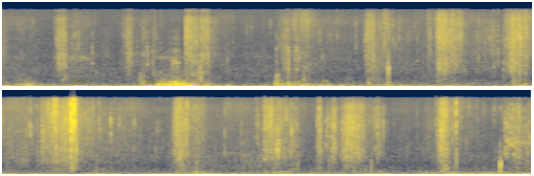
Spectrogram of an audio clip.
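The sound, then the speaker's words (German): Footsteps crunch along a gently rising forest path strewn with stones, cracking wood and leaves, at night. Many steady steps are heard, with snapping twigs and rustling leaf litter. “Mit aber auf jeden Fall unterschiedlichen Untergründen. Also hier liegen ein paar Steine, Holz, das knackt, Laub, das flutscht.”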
